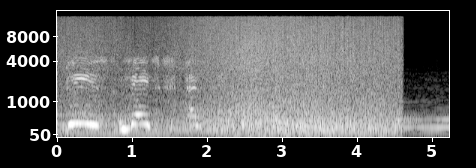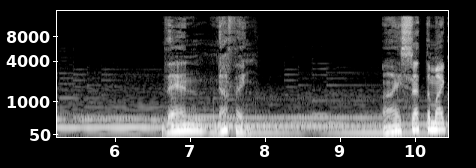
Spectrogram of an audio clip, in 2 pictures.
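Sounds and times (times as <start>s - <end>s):
man speaking excitedly in German: 0.0s - 2.2s, 6.6s - 7.9s
loud dense radio static: 0.0s - 4.6s
speech: 0.2s - 2.4s, 6.7s - 8.0s, 9.6s - 10.4s.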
